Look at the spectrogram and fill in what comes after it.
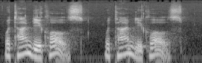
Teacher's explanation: Time, close. We said those louder and longer. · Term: stress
